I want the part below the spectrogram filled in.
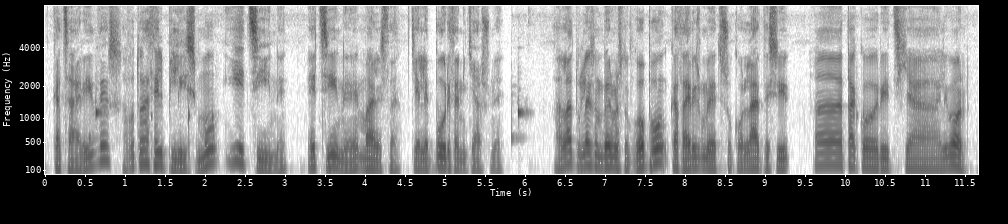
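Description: A man's voice: medium pitch, dark tone, slight background noise. A man giving casual let's-play commentary in a joking, sarcastic way with mild swearing. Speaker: gaming commentator.

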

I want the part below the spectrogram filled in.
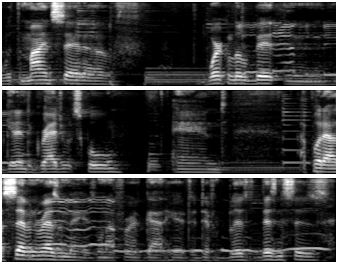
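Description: Thoughtful middle-aged man, lowish voice. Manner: thoughtful, unhurried, many filler pauses. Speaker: blues musician interviewee. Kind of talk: relaxed interview talk. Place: indoors, wood-paneled room, seated at a table. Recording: interview with guitar music mixed underneath.

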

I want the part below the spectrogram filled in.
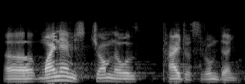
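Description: A young man from Cambodia, speaking English with a Cambodian accent, gives an earnest church sermon and prayer, with halting phrasing and frequent restarts. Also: medium pitch, fairly bright tone. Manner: earnest, halting non-native English with restarts and emphatic rises. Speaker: missionary speaker. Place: large church sanctuary stage. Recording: long church reverb, dull sound.

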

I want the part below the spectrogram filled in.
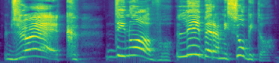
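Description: A woman voicing a proud, menacing male devil who booms his threats in a storybook tale. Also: animated, takes it slowly. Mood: furious.

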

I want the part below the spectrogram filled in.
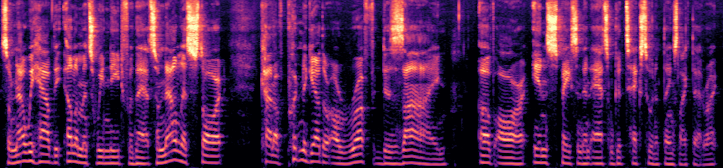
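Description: A middle-aged man explaining a software tutorial step by step from a home office, often checking in with "right?". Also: medium pitch, normal speed. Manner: relaxed step-by-step explaining, tags lines with "right?". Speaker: tutorial host. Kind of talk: screen-share software tutorial.

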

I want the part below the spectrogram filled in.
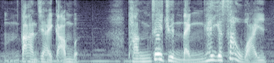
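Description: A Hong Kong Cantonese-accented audiobook narrator delivers a scripted suspense fantasy story with great drama. His medium, slightly bright voice is very animated at a normal pace, with soft music playing behind him.

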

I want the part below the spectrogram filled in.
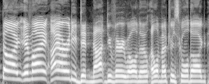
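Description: A man's voice: high-pitched, steady tone, fairly quick, sharp tone, clear, resonant tone. An American man doing casual, joking, profane live reaction commentary as a streamer. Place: indoor home streaming room.

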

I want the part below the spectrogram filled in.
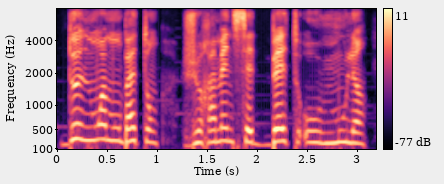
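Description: A woman's voice: a little high, moderate pace, natural voice. A woman reading a fable aloud and voicing a cheesemaker's indignant young daughter scolding a donkey.

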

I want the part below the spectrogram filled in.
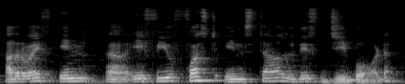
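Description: A teacher with an Indian English accent, whose first language is Malayalam, talks through a screen-recorded phone tutorial with many pauses and filler sounds. His medium-pitched voice is animated yet mellow, with faint music in the background.

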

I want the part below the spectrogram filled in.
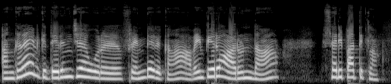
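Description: Brief: young cartoon friend voiced by a woman, curious and caring, brisk. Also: sits high, lightly acted. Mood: concerned. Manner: curious, concerned questioning. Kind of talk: cartoon drama voice acting.

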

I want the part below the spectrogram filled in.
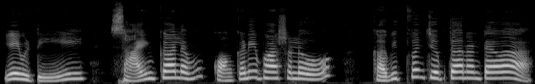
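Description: A woman's voice: high-pitched, animated, darkish tone, no echo, clean studio sound. Woman doing a teasing young husband. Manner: mock-innocent, deliberately mishearing. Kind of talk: audio story reading.

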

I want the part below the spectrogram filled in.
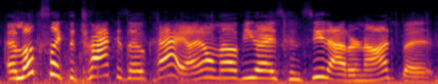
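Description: A farm vlogger talks casually to her audience, addressing them directly in a chatty, easygoing narration recorded on a phone outside on the farm. She speaks at a moderate pace with a high-pitched voice, and the lo-fi outdoor audio is full of loud background noise.

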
